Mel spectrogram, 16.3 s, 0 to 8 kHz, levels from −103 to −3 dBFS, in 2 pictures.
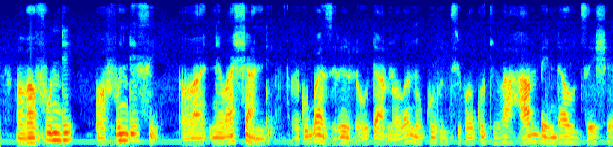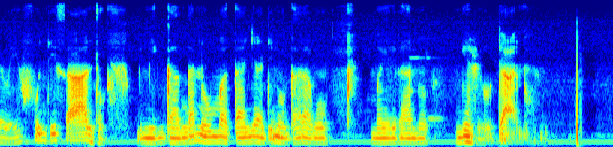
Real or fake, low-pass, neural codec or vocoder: real; 7.2 kHz; none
